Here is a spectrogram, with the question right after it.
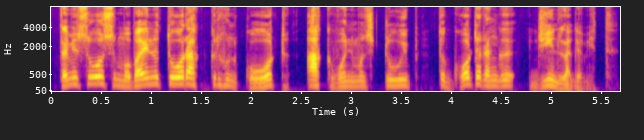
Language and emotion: Kashmiri, neutral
